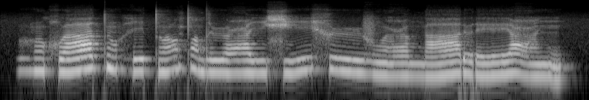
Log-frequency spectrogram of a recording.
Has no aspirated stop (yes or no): yes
